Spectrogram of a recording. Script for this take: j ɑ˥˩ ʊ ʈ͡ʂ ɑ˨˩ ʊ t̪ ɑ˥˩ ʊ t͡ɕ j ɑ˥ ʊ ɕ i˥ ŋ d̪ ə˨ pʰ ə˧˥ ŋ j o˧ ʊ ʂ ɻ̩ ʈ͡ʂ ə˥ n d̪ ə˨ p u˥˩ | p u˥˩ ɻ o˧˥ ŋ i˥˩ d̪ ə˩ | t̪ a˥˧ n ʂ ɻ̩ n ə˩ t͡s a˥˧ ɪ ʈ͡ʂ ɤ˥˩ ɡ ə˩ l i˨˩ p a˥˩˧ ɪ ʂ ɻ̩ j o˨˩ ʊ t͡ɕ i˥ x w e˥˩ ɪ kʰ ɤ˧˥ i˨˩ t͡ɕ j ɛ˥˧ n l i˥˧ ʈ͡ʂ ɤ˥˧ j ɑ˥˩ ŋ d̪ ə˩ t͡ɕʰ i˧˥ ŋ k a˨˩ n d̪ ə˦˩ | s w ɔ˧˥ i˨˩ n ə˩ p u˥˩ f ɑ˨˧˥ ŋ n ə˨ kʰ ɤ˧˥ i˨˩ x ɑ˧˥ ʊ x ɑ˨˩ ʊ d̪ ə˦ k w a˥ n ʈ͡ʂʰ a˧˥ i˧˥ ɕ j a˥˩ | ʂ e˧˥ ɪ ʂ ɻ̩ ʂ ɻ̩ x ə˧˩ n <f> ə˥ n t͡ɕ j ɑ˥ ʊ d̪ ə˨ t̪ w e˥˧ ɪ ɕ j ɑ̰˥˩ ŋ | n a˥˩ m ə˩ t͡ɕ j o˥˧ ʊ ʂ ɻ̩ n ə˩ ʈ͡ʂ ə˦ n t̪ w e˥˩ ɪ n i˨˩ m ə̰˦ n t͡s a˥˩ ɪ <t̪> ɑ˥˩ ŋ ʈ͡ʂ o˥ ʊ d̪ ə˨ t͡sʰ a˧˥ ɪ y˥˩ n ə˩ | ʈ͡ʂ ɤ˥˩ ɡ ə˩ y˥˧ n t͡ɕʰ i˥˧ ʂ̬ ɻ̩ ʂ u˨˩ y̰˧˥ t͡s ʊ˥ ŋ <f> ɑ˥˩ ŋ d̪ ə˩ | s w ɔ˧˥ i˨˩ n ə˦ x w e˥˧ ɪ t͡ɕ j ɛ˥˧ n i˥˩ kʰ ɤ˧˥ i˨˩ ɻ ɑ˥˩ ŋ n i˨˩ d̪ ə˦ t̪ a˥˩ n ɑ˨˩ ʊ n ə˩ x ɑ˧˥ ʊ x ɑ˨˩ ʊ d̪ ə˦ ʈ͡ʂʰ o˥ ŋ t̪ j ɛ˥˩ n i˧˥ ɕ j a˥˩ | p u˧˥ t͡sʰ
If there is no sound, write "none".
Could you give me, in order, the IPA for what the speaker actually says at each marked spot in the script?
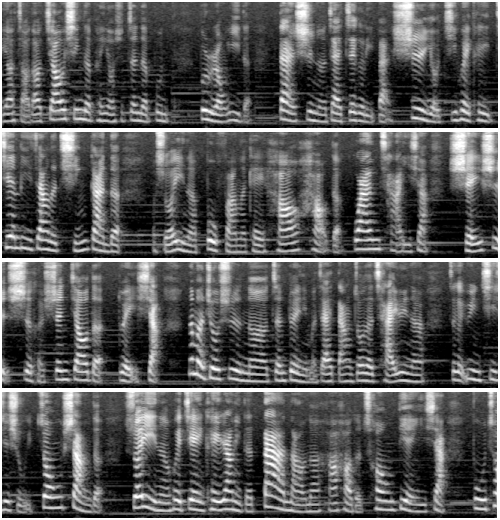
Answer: ʂ, t̪, ʂ

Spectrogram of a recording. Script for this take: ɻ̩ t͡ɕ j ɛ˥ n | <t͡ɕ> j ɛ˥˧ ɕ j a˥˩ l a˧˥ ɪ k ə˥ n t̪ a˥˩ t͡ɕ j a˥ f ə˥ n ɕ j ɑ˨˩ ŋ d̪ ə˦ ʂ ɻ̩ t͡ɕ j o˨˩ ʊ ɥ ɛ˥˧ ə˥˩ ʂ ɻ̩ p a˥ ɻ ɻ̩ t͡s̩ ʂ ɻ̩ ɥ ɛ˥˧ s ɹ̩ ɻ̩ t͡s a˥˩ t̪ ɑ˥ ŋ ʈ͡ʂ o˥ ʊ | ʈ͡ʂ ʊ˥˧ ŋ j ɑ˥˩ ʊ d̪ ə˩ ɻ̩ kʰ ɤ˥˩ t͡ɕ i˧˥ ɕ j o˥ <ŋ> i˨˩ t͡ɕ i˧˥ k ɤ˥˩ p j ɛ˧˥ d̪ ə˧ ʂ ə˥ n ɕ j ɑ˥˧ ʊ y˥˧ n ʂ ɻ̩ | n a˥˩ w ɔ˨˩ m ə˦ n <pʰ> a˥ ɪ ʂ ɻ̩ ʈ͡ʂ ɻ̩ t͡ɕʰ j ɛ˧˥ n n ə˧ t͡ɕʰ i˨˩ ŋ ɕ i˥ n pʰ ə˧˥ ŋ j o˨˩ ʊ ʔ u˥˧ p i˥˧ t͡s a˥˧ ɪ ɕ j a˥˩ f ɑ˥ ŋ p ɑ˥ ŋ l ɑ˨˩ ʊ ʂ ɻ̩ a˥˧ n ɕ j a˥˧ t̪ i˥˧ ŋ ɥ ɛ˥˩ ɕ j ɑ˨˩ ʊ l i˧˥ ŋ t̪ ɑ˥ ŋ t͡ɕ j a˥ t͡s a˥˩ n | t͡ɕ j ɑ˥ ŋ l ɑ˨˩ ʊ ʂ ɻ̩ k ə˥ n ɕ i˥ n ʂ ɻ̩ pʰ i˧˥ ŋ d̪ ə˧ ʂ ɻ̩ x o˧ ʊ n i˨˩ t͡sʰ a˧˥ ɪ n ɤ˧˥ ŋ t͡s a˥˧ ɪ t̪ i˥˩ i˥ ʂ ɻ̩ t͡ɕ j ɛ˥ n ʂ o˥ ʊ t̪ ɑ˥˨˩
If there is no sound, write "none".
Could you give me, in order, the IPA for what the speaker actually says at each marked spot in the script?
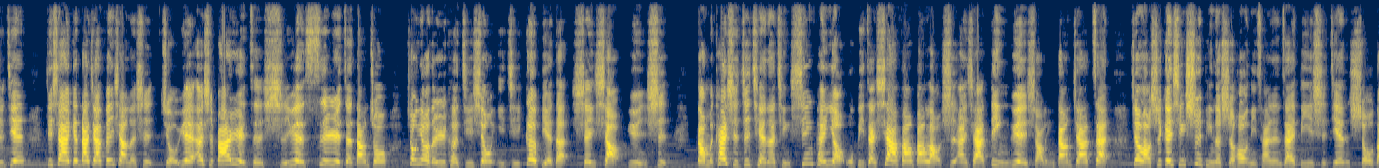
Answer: t͡ɕ, ŋ, kʰ

